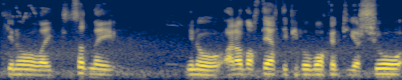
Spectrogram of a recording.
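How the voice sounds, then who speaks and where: A man with a Glasgow accent talks at a very fast pace in a fairly high voice. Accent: Scottish (Glasgow). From Glasgow, Scotland. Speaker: storyteller and writer. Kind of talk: interview answer.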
